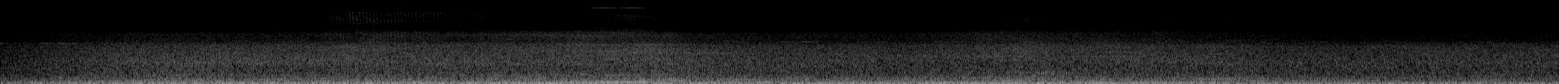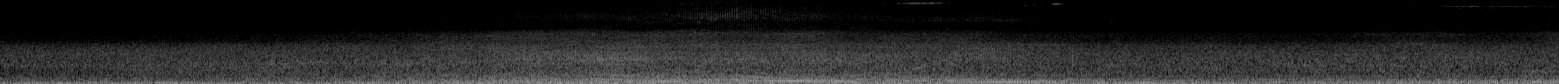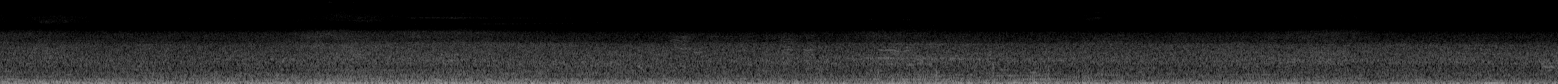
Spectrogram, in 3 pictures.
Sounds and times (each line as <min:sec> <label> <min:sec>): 0:00.2 Traffic Sound 0:46.7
